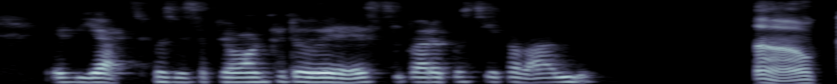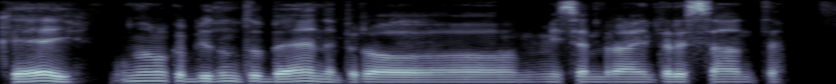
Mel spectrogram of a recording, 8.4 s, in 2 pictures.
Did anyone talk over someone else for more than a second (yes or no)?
no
